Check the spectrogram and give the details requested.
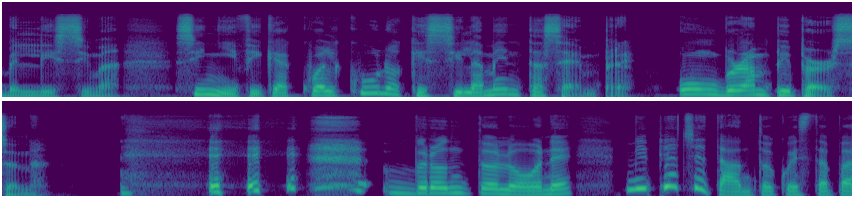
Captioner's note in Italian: risate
